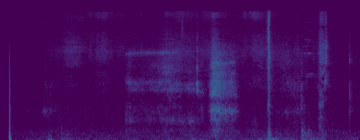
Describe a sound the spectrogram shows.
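A middle-aged woman speaks quietly close to a phone microphone.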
